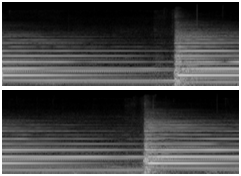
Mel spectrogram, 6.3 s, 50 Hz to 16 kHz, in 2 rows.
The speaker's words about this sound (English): Daniel Albert rings this church bell at 7 p.m. every Friday to signal the doors are open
